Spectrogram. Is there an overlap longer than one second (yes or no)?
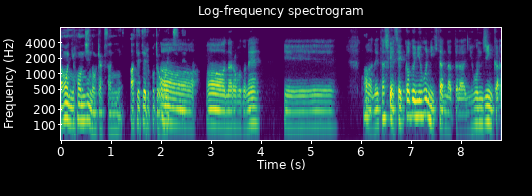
no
